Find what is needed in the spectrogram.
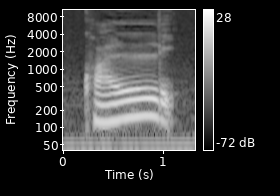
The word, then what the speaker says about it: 관리: 관 리 这个单词需要注意，它有音变啊。本来是宽宽 리 但是这个地方有一个同化现象，要读成“ 管理” 啊，“ 管理” 管理的意思。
